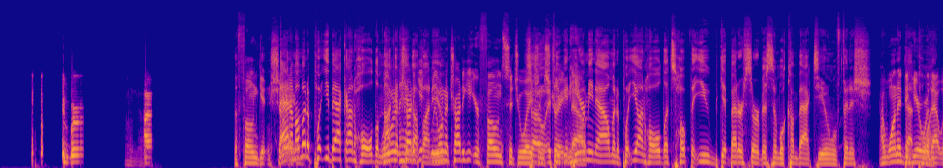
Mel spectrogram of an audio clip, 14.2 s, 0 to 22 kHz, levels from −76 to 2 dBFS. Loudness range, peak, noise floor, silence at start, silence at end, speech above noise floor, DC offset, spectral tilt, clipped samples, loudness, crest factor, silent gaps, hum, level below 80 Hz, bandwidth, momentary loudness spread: 6 LU; -4 dBFS; -84 dBFS; 0.5 s; 0 s; 64 dB; under 0.1%; -4.5 dB/octave; under 0.1%; -20 LUFS; 16 dB; none; none; -38 dBFS; 16 kHz; 6 LU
